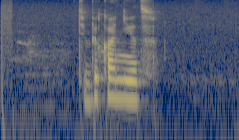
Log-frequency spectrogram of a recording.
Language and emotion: Russian, neutral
